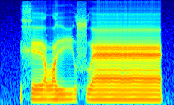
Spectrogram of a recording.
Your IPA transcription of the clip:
x eː lˠ iː sʷ æː

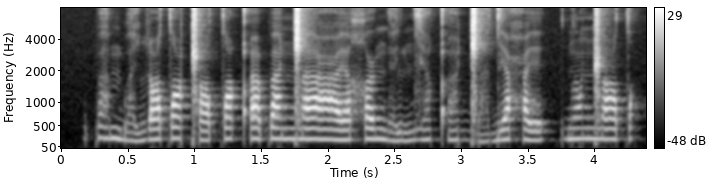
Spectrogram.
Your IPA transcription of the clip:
p a̤˥ m b a̤˩ ʎ ɔ˦ tˤ ɛ˦ ǁ o˩ tˤ o˥ qʼ ɛ˥ p a˥ ŋ͡ǁ a˦ ʕ ɛ˨ χ ə˞˥ ŋ ɛ̤˩ lʲ n z e̤˥ qʼ ɛ̤˦ ɡ͡ǁ a̤˩ d e˥ ħ e˨ | d ɔ̃˥ ŋ͡ǁ o˦ tˤ

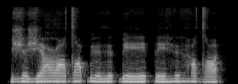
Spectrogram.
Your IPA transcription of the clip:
ʒ ʌ ʒ ɛ ʕ u dˤ e ɓ ʏː ð ʏ ɓ eː p e ɦ ʏ ɦ ʌ dˤ ə

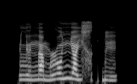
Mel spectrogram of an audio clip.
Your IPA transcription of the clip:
l ɨ˨˩˨ n a˨˩˨ m ɹ ɔ˧˥ ɲ a˨˩˦ j x ə˨˩ k̚ ɓ i˨˩˨

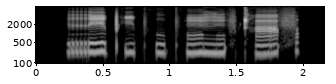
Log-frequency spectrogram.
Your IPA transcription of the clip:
r e pʼ i pʰ u pʰ õ ŋ ũ f ʈʰ ã f

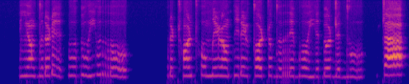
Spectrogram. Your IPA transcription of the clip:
lʲ ã lˠ d ɪ ɾ ʊ ɽ ɪ | u ɗ u j u r o | ɾ ʊ ʈʰ ɔ̃ ʈʰ o m i ɭ ɔ̃ t i ɾ i ɭ t ɔ ʈ o d ʊ r e b o j ɪ ɗ o ɖ ɛ d u | ʈ a

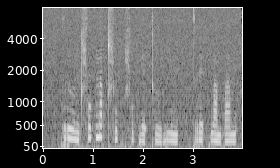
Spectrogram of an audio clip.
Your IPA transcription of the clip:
k r ɯː˨˩ n t͡ɕʰ o˦˥ k̚ n a˥˩ p̚ t͡ɕʰ u˨˩ k̚ t͡ɕʰ u˨˩ k̚ j e˨˩ ʔ kʰ ɯː˩˦ b i˧ n | t r e˨˩ ʔ k w a˨˩ m p a˧ m

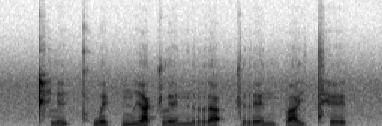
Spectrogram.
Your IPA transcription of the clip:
kʰ l i˨˩ ʔ kʰ w e˥˩ k̚ m i˥˩ a̯ k l e˩˦ n r a˨˩ ʔ k r e˨˩ n p a˨˩ j tʰ e˦˥ k̚

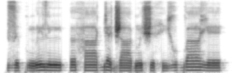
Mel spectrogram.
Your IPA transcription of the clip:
z ɨ˨ kʷ ə˨ ŋ l ĩ˦ z ĩ˧ | ə˧ h aː˧ ɡ ɛ˦˨ d͡ʒ aː˨ ɡʷ ĩ˨ ʃ ɨ˨ h i˨ ɣ u˧ ɡʷ aː˦ ɣ e˧

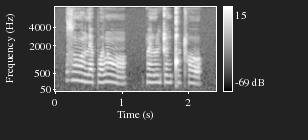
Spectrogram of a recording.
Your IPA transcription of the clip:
zˤ ũː l æ p ɔ l ɔ̃ː | p æ̃ lː ə̃ ʈ ə̃ ɡ͡ǃ ɔ ʈʰ ɔ

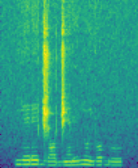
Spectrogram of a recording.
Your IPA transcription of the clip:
j e˧ ɾ e˧ d͡ʒ ɔ˨ d͡ʒ ɛ̃˧ ɾ i˦ n ũ˦˨ j o˨˦ b u˧

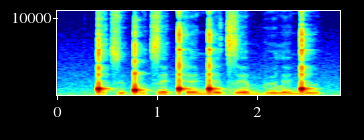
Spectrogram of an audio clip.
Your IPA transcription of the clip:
ɡ͡ǃ ə t͡s ø ɡ͡ǃ ø t͡s ɛ ǃʰ ɛ ŋ͡ǃ ɛ d͡z ɛ m b ø l ɛ ŋ͡ǃ ə

